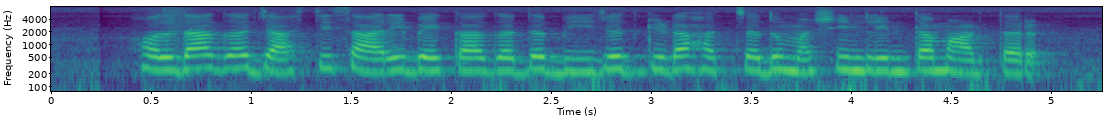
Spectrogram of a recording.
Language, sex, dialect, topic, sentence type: Kannada, female, Northeastern, agriculture, statement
